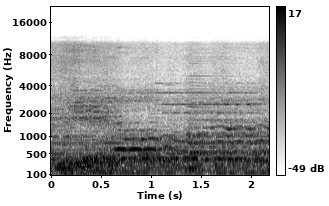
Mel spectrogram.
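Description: A group of voices singing a Tongan kava-circle (faikava) song together, holding long notes.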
